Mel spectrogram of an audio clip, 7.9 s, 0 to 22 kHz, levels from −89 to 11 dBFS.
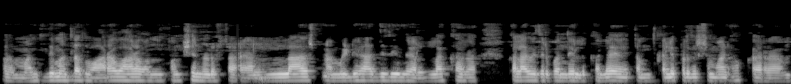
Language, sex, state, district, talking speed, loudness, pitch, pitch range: Kannada, male, Karnataka, Dharwad, 160 wpm, -18 LUFS, 125 Hz, 120-130 Hz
